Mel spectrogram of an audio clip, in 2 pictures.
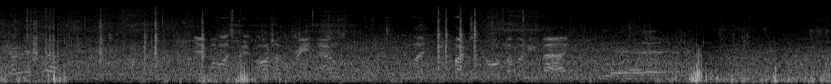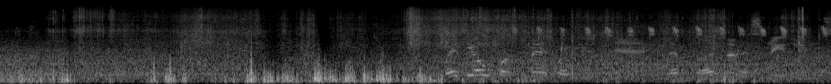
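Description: Wind buffeting the microphone, with indistinct voices of people talking nearby off and on. A rapid high ticking starts near the end.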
